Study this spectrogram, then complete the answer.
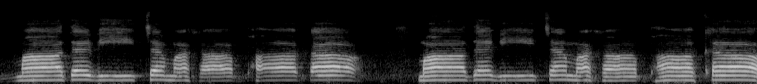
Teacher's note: Dha Mahaprana, Bha Mahaprana.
